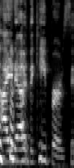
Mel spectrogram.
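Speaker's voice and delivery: loud eager agreement; excited. Real, not acted. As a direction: jump in loud.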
